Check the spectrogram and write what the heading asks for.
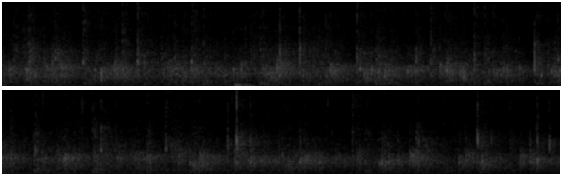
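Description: Faint audience applause, turned down low, with a faint steady low hum underneath.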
